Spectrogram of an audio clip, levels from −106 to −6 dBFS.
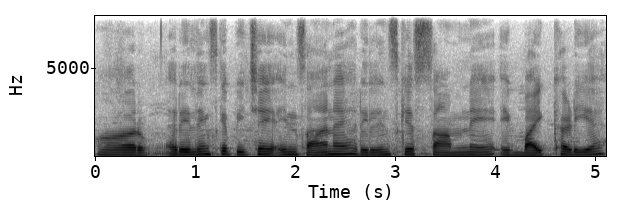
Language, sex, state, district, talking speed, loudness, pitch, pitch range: Hindi, male, Chhattisgarh, Raipur, 150 wpm, -16 LUFS, 135 Hz, 130-145 Hz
